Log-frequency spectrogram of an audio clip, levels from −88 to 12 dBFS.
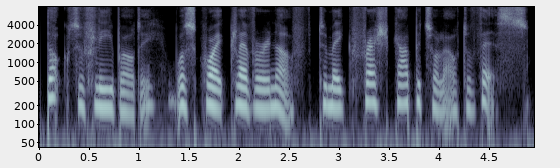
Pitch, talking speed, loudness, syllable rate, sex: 190 Hz, 155 wpm, -21 LUFS, 4.4 syllables/s, female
